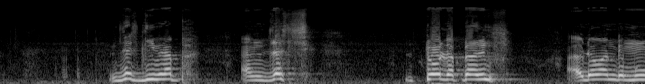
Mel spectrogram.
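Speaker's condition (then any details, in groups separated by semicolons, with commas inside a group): Cerebral palsy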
